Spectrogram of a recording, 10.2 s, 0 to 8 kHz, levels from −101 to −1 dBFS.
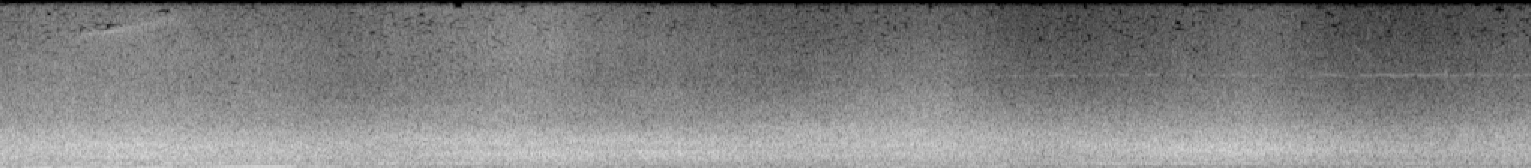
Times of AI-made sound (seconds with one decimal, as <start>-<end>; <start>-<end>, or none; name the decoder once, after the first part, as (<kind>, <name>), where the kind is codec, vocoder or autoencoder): none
